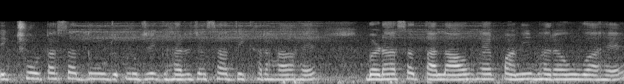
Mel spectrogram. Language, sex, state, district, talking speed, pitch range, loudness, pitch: Hindi, female, Maharashtra, Mumbai Suburban, 170 wpm, 230-250 Hz, -13 LUFS, 235 Hz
